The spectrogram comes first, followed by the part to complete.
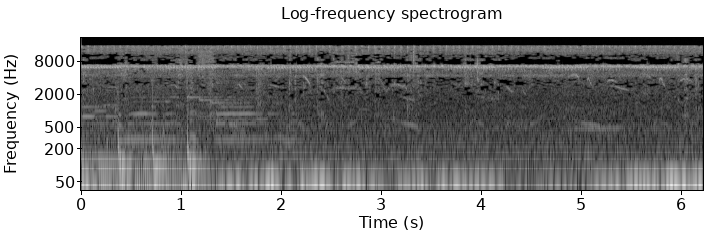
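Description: Background music fades out about two seconds in, leaving grassland field sound: a steady high insect trill with scattered short bird chirps.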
